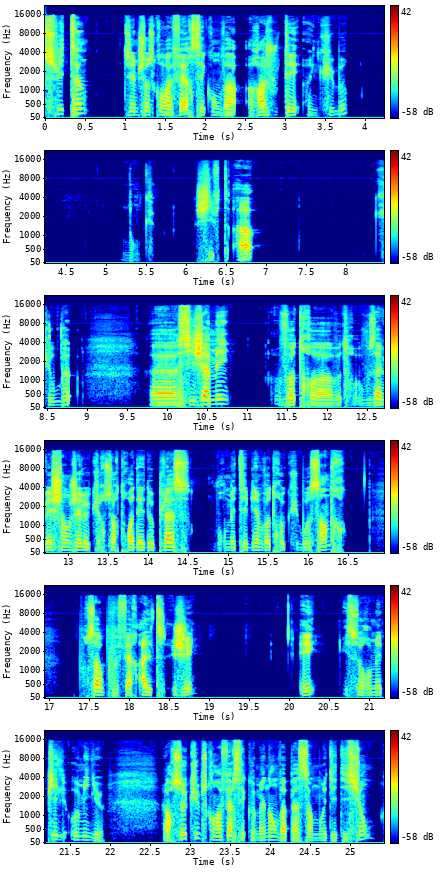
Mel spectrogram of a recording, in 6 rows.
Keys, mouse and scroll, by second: 5.5 shift+a, 17.8 alt+g.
